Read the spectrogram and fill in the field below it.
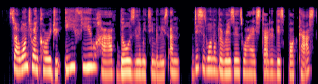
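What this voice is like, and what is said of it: Speaks with a non-native accent. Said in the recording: “I have an accent ... They don't understand my accent”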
